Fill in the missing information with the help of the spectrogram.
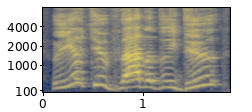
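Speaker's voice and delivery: high, loud put-on voice, a bit slow; imitating the guy. Correcting the misheard line in the stranger's voice. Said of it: "he goes".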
